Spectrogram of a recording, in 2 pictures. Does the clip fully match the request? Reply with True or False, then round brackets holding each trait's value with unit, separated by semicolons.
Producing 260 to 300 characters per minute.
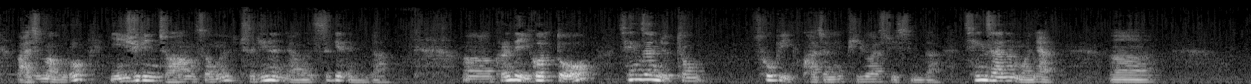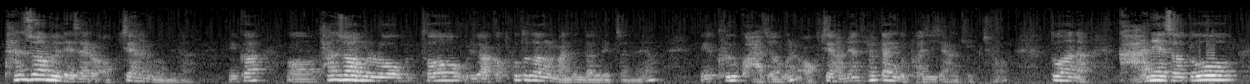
True (290 characters per minute)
